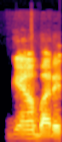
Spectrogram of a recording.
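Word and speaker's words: Guillain-Barré: को, बड़े को हो जाए, तो उसे हम गयां बारे सिंड्रोम या जीबी सिंड्रोम बोलते हैं। नाम उसका मुश्किल सा है, स्पेलिंग जी, उसके इससे भी मुश्किल है, GULL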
